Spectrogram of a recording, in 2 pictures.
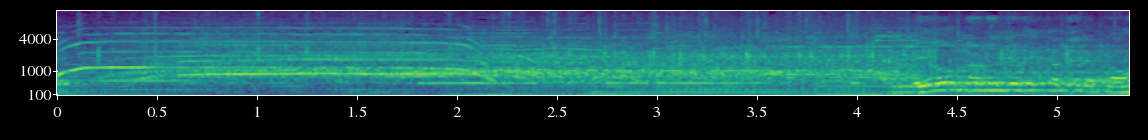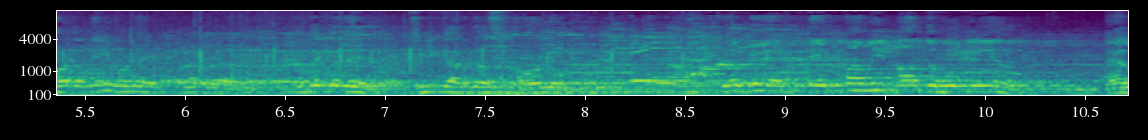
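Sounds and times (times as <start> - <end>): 
audience cheering and whooping at a live song performance: 0.0 - 6.8
audience clapping at a live song performance: 0.0 - 9.3
speech: 4.3 - 10.7.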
